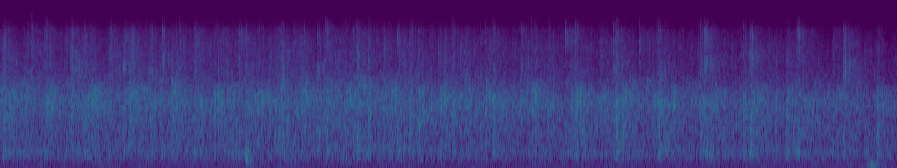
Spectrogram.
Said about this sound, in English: Let's clap our hands and thank God.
